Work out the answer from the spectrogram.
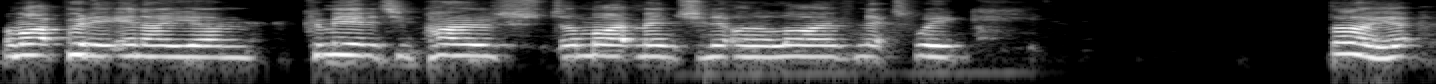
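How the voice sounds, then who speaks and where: A woman's voice: on the high side, completely flat delivery, moderate pace, sharp tone. A woman hosting a casual weekly livestream chat, talking to viewers in a chatty, rambling way. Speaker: livestream host.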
